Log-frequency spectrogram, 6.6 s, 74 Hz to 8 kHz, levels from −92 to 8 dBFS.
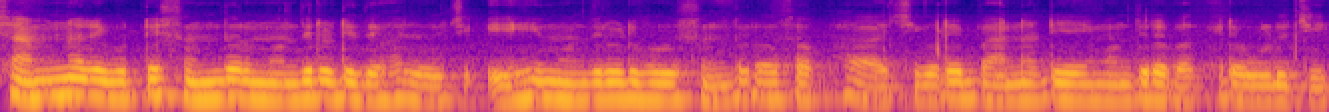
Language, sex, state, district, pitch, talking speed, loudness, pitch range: Odia, male, Odisha, Nuapada, 130 Hz, 200 wpm, -15 LUFS, 120-135 Hz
